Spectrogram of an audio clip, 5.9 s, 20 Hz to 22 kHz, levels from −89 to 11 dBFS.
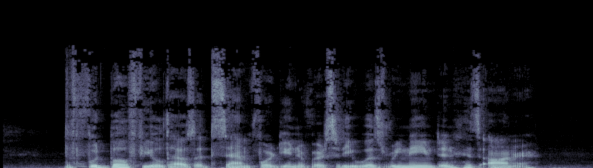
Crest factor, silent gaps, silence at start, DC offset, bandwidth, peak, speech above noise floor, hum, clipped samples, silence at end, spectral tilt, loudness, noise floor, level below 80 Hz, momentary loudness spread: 18 dB; none; 0.65 s; under 0.1%; 16 kHz; -4 dBFS; 35 dB; none; under 0.1%; 0.3 s; -6 dB/octave; -22 LUFS; -56 dBFS; -38 dBFS; 7 LU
